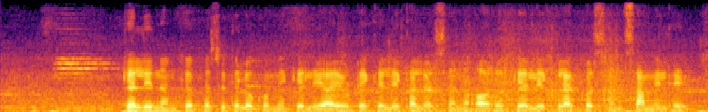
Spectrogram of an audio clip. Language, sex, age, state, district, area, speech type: Hindi, male, 18-30, Madhya Pradesh, Seoni, urban, read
